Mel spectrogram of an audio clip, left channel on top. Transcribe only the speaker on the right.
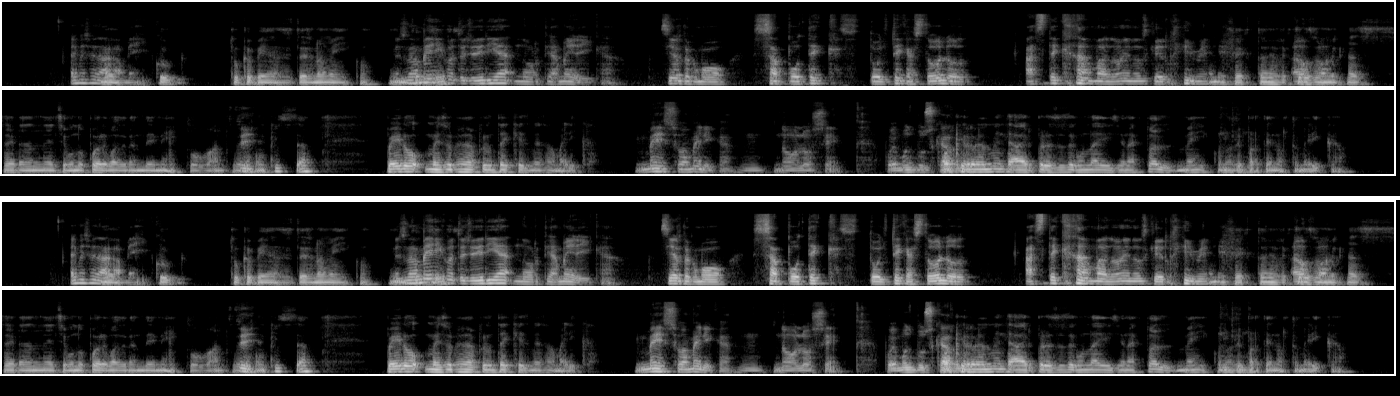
Ahí me suena
a México.
Me
suena a México, entonces yo diría Norteamérica. ¿Cierto? Como zapotecas, toltecas, todo lo azteca <laughs> más o menos que rime.
Afa.
Sí.
Mesoamérica. mm, No lo sé. Podemos buscarlo.
Ujú.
